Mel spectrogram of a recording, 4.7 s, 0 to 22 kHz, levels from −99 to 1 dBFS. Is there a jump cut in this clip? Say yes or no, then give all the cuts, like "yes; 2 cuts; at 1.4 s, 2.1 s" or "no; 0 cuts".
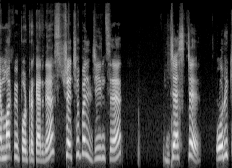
no; 0 cuts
